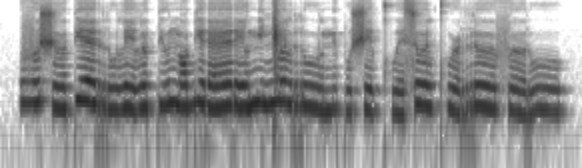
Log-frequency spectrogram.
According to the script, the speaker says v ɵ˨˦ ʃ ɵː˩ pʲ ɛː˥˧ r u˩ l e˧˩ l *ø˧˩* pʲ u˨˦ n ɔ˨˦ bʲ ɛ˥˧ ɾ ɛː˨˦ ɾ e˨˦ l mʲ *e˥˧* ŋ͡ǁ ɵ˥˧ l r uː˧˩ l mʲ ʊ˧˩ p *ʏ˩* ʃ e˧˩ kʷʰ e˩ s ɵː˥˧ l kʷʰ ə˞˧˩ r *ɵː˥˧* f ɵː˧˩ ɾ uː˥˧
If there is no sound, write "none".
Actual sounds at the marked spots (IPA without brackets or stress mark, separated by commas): ɵ˧˩, e˥˧, u˩, ɵː˥˧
